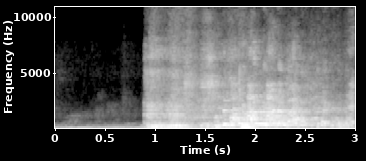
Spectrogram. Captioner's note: laughter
